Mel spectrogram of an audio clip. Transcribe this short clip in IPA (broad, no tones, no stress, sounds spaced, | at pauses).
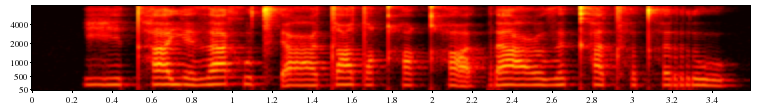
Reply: ɣ i t̪ʰ a j e ð a x u t͡sʼ e ʕ ɘ t e dˤ ɛ qʰ a qʰ ə | ɾ a ʕ u ð ɘ kʰ a tʰ ə t̪ʰ ə r u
